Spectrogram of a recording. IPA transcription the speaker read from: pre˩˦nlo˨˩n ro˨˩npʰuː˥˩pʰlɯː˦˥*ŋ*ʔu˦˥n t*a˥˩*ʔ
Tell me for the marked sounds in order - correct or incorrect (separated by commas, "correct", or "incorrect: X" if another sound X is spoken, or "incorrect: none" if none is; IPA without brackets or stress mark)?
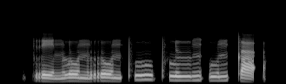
correct, incorrect: a˨˩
